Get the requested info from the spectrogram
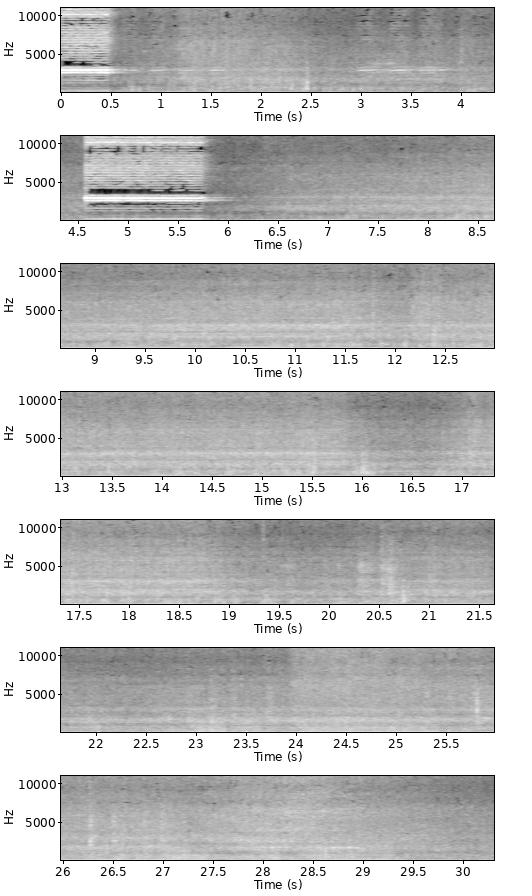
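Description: Motorcycle engine running steadily under way in traffic, its low drone stepping up and down with the revs. A vehicle horn honks briefly at the very start and again for about a second around five seconds in.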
